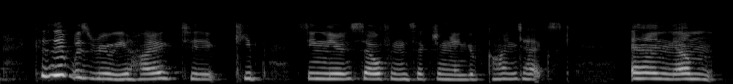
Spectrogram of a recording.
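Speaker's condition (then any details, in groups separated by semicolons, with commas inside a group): Cerebral palsy; able to articulate and speak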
